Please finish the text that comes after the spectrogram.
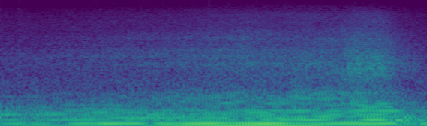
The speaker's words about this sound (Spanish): hay una calle principal al frente y normalmente van a pasar ahí camiones y motos.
